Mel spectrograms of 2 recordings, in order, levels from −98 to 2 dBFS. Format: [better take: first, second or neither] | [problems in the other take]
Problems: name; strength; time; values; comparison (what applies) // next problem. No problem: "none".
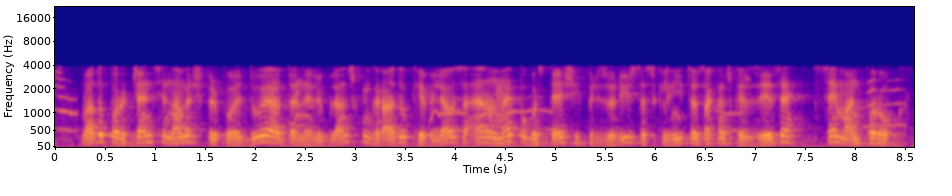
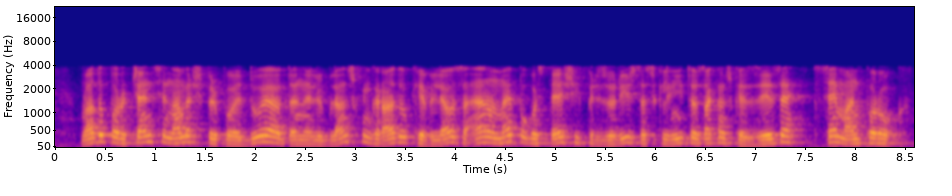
second | background sound (Meow); 19 dB below the speech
